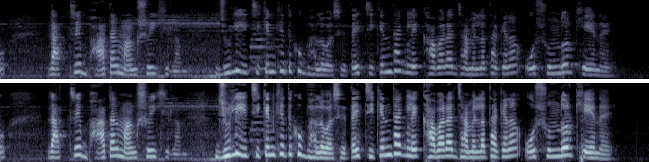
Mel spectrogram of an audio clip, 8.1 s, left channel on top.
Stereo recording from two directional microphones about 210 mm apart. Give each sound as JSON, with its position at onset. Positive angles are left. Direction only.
{"t": 0.6, "sound": "a woman's voice", "side_deg": -30}
{"t": 2.8, "sound": "a woman's voice", "side_deg": -45}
